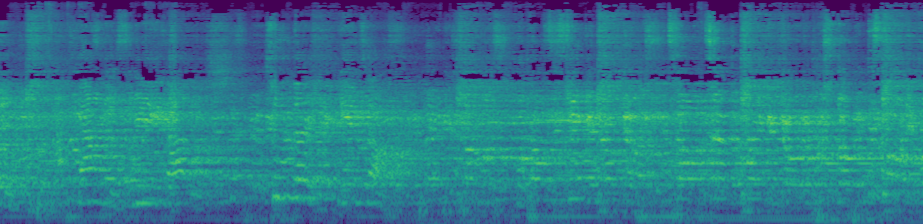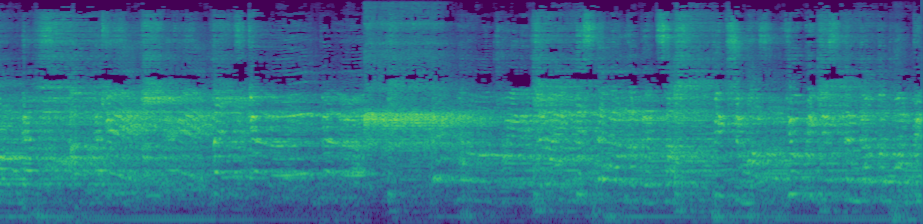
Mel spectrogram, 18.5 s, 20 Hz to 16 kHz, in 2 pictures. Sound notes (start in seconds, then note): 12.9 game buzzer buzzes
